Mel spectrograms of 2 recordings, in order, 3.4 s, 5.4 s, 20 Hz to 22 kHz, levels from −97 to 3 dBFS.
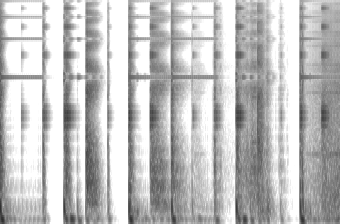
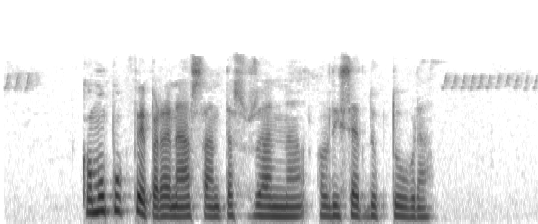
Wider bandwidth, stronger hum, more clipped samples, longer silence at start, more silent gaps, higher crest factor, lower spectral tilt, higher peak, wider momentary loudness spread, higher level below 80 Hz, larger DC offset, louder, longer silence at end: first, over 20 kHz vs 8.2 kHz; neither; neither; second, 0 s vs 0.85 s; first, 1.24-1.28 s vs none; about the same, 24 dB vs 20 dB; second, -2.5 dB/octave vs -6.5 dB/octave; about the same, -2 dBFS vs -4 dBFS; first, 12 LU vs 9 LU; first, -54 dBFS vs -66 dBFS; neither; about the same, -25 LUFS vs -23 LUFS; second, 0 s vs 1.1 s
